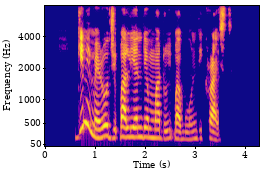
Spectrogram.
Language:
Igbo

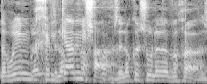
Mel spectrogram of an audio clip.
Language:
Hebrew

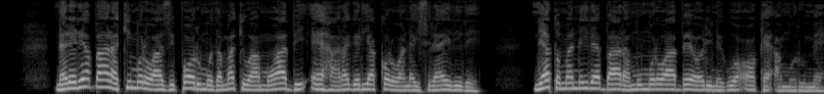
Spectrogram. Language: Kikuyu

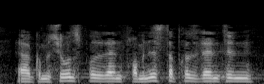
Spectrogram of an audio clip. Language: German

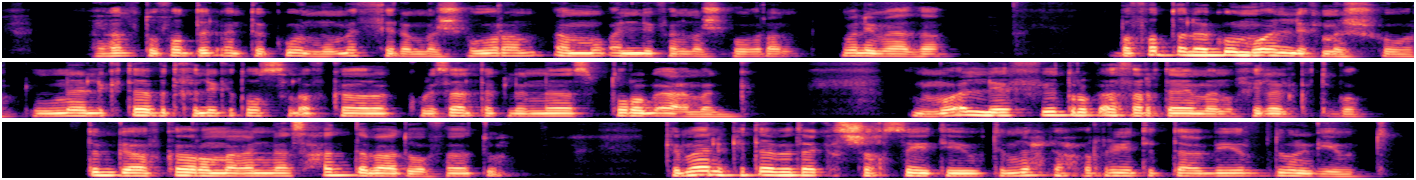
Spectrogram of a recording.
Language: Eastern Egyptian Bedawi Arabic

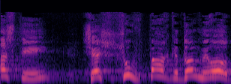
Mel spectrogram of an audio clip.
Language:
Hebrew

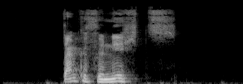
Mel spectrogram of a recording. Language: German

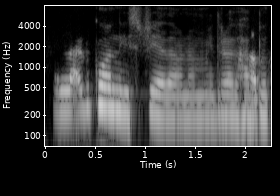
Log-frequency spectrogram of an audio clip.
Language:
Kannada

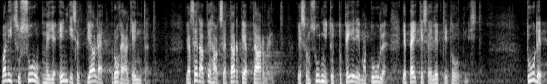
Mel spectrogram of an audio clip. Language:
Estonian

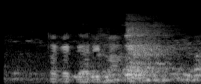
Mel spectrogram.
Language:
Swahili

